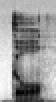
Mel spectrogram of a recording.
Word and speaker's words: goal: It is a long O sound, but it glides into the L. Ooh. Ooh. Your mouth should make a round circle for the O and then your tongue touches the roof of your mouth for the L.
